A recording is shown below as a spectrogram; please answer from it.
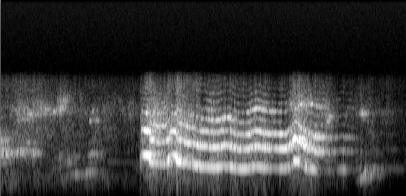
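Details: Home-alone dog howling during its owner's brief trip to the shop: soft whimpering at first, then a sustained, quavering howl of about two seconds that bends upward near its end before trailing off.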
